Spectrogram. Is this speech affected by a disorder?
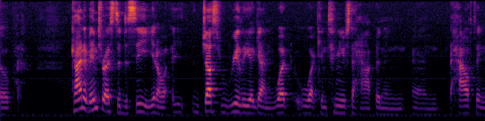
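No.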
